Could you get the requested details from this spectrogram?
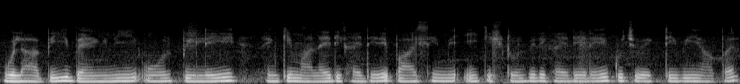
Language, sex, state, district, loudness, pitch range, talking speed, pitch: Hindi, male, Rajasthan, Jaipur, -18 LUFS, 145-155 Hz, 195 wpm, 145 Hz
